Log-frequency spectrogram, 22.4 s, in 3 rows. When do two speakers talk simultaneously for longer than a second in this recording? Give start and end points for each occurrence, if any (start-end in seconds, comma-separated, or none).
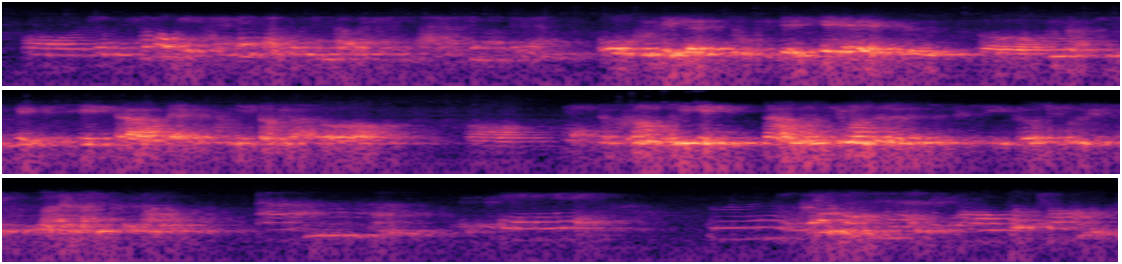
none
